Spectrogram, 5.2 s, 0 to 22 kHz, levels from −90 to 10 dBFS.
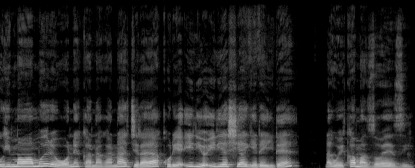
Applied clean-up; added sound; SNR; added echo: none; none; none; none.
